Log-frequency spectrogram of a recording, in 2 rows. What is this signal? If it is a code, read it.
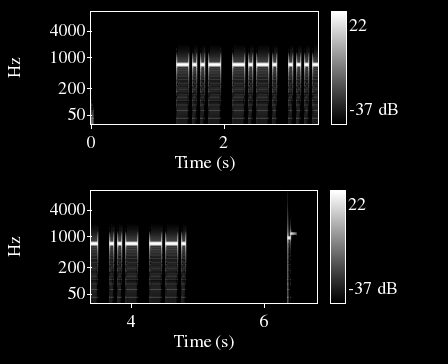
Morse code, heard as a keyed tone, about 20 wpm, 700 Hz. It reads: XCVUG
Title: Code Groups - 5 Letter:Numbers - 20wpm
